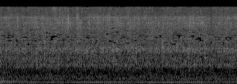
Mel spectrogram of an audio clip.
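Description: Coriander, cumin, tomato and a lump of jaggery roasting in oil in a pan, a steady close sizzle holding even throughout with no voices.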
